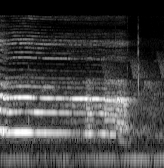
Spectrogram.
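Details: Adult Sonali rooster, recently begun mating, crows in a poultry shed: a loud, sustained, strained note that holds steady and then fades away.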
